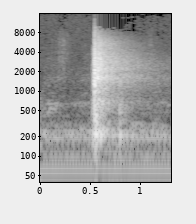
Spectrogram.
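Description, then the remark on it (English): A single sharp, loud crack of a handmade leather whip snaps out midway, its bright burst trailing off quickly over a low steady background hum, with no talking. “Walker is in the leather business, and he's made all these whips that we use”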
